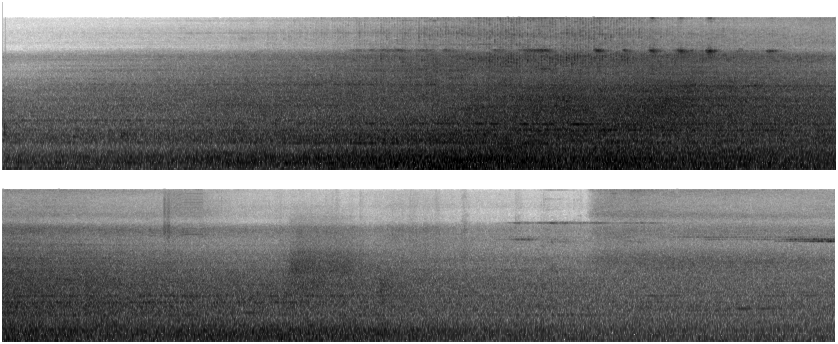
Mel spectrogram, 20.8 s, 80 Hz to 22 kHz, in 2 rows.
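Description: Electric locomotive BB 25679 and its RRR push-pull coaches rolling into the platform: a rumble of wheels on rails that swells as the train reaches the microphone about six seconds in, then slowly fades as the coaches run past, slowing down.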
